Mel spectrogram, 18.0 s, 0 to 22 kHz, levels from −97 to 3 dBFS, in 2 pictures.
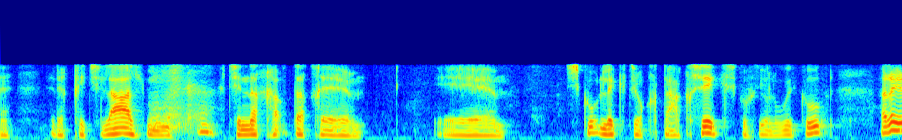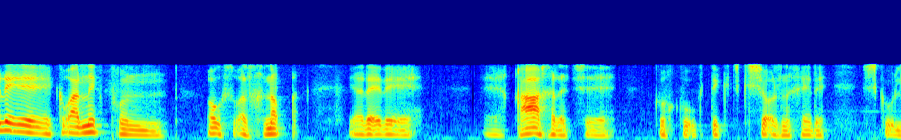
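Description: Speech, band-limited to nothing above 4 kHz by the narrowband call path, which fits G.711 A-law at 64 kbps, carries clock drift between sender and receiver. The sender's clock runs roughly 4 percent fast, so the receiver's jitter buffer keeps filling and must shed audio to stay level. This differs from packet loss, where gaps fall randomly and leave holes or concealment artefacts. Here nothing goes silent, and the disturbance always pushes the same way: the audio is shortened, never stretched. It also differs from a plain speed-up, since pitch stays unchanged. The drift surfaces as repeated timing corrections from 0.05 s to 17.94 s, with the delivered speech running at 104 percent of its natural pace. Each correction trims a small piece, spaced unevenly rather than on a fixed grid. Where they are heard at all, they come across as slight hiccups or an unsteady tempo.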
